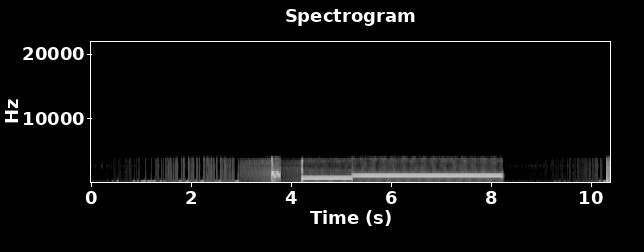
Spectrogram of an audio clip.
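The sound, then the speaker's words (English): A two-tone fire dispatch page for Webster Fire striking a second alarm for a reported structure fire at 17 Broder Ave: a steady lower tone for about a second, then a longer, higher tone holding for several seconds, loud and clean, preceded by scattered clicks and a short burst. “Fire alarm striking second alarm at Silent Webster Fire.”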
